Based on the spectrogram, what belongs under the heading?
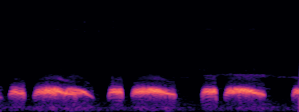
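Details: Spotted dove close by, called in by a decoy and set to fight; strong, husky coos alternating short and long, the long notes swelling and fading, repeated in a tight rhythm.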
